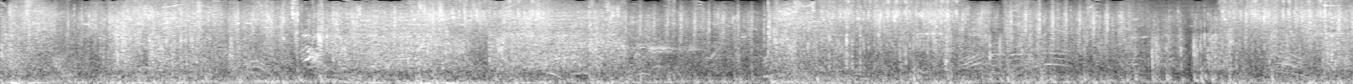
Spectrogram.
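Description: Twin pistols fire in rapid bursts.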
